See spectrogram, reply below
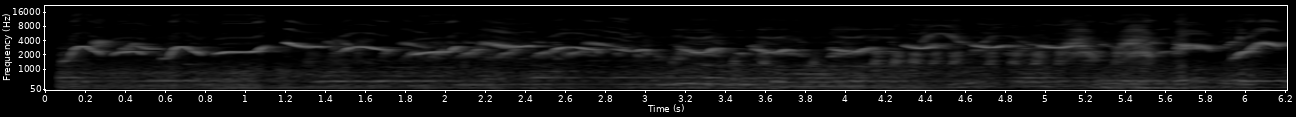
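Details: Caged Hwamei singing a loud run of clear whistled phrases, each note swooping up and down in quick succession, with a faint low hum in the background.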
